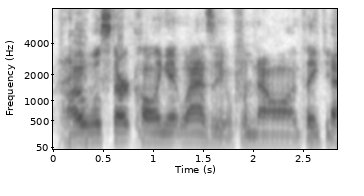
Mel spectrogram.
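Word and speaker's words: Wazuh: It's J-Pat says it's definitely pronounced Wazoo. I will start calling it Wazoo from now on.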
